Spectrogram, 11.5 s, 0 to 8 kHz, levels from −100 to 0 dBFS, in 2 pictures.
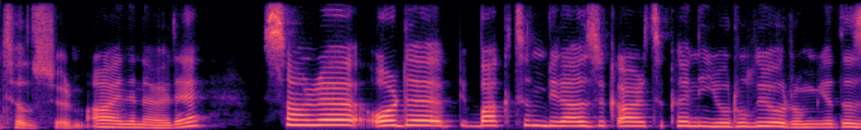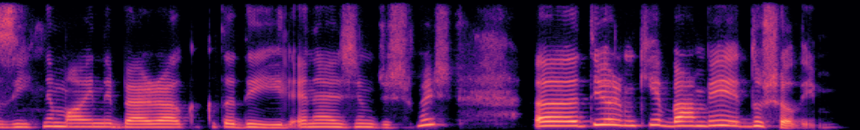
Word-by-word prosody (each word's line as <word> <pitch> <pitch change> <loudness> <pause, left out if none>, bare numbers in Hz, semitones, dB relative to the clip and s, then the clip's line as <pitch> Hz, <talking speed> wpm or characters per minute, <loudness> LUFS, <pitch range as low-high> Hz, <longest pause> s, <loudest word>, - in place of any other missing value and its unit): çalışıyorum, 150 -6 -7
aynen 190 -3 -1
öyle. 195 - -3 0.3
Sonra 320 -1 +4
orada 295 -1 +4
bir 255 -4 -10
baktım 285 0 0
birazcık 265 0 -1
artık, 260 +1 -1
hani, 245 -2 -1
yoruluyorum 230 -4 -1
ya 195 0 -6
da 210 0 0
zihnim 195 +5 -3
aynı 215 -2 -3
berraklıkta 195 0 -1
değil, 175 -4 -3
enerjim 205 0 -3
düşmüş. 270 - -5 0.6
Eee, 270 0 +6
diyorum 330 -4 +3
ki, 295 -2 -3
"Ben 270 0 +3
bir 280 -5 0
duş 260 -2 -1
alayım." 175 +1 -5
240 Hz, 135 wpm, -24 LUFS, 195-275 Hz, 0.6 s, Eee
